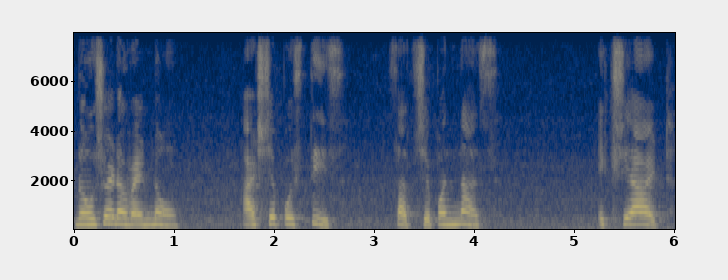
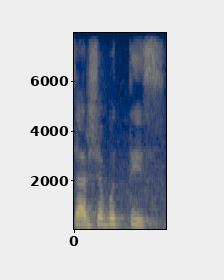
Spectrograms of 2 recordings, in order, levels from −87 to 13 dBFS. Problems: background sounds at intervals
